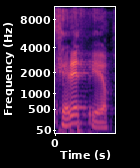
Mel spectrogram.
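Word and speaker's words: Jerez: 쉐리 와인을 만드는 곳이 헤레스예요. 원래 스페인어로 헤레스라고 불렀고요. 이 헤레스를 영어식으로 발음한 게 쉐리입니다.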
